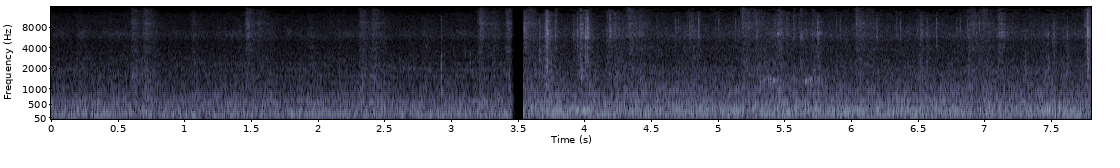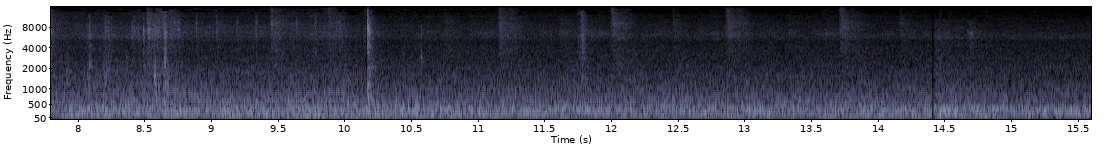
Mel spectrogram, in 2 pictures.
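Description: A black-and-white Canon imageRUNNER Advance office printer prints a booklet, giving a steady broad mechanical whir with a few sharp clicks throughout, continuous and moderately loud.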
